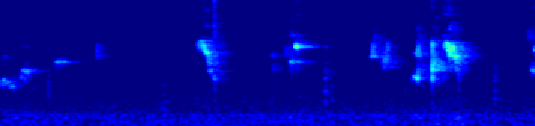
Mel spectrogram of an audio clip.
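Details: Caged pet budgerigar pair singing at home, short rising whistles followed by scratchy chattering bursts and sharp clicks, notes tumbling quickly one after another.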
